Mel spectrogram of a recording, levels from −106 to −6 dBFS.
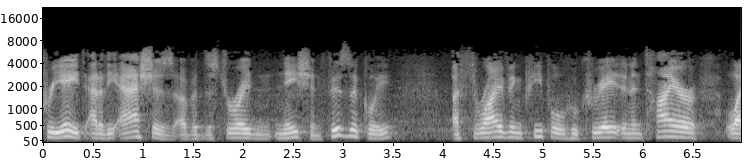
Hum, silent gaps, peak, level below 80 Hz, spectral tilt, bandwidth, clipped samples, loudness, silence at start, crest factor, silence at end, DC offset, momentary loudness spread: none; none; -6 dBFS; -72 dBFS; -3.5 dB/octave; 6.8 kHz; under 0.1%; -25 LUFS; 0 s; 20 dB; 0 s; under 0.1%; 11 LU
